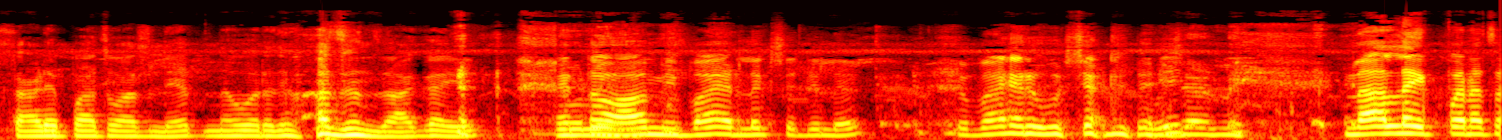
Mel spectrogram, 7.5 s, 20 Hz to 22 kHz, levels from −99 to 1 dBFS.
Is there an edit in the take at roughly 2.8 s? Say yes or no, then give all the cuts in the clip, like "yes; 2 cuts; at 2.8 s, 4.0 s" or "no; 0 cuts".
yes; 1 cut; at 2.8 s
